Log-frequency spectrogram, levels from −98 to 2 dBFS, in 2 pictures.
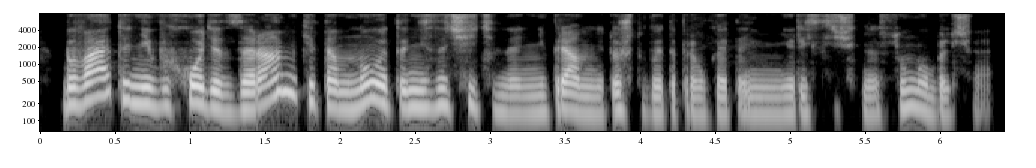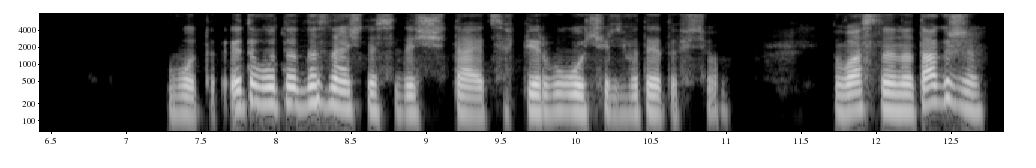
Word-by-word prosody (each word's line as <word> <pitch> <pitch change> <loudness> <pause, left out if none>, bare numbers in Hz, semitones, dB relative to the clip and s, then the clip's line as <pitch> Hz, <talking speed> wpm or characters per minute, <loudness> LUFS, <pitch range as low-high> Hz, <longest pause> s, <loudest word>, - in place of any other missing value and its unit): бывают, 240 +9 +5
они 205 -4 +4
выходят 185 -2 +3
за 160 +2 +4
рамки 305 -7 +2
там, 165 -4 +1
но 220 +2 +5
это 175 -3 -1
незначительно. 175 -5 -2
Не 140 +1 -7
прям, 150 -5 +2
не 130 - -8
то 155 - -1
чтобы 140 -3 -7
это - - -8
прям 130 0 -7
какая-то 130 0 -6
нереалистичная 130 +1 -8
сумма 170 -3 -5
большая. 120 -2 -10 0.9
Вот. 135 -1 -2 0.2
Это 175 - +3
вот 200 0 +2
однозначно 185 -5 +2
всегда 140 -1 -5
считается 135 +1 -4
в - - -23
первую 150 0 0
очередь- 145 -2 -1
вот 140 +2 -5
это 140 - 0
всё. - - -14 0.8
У 145 - -3
вас, 155 +3 +2
наверно, 150 -2 +4
так 210 - +3
же? 160 -8 -4
155 Hz, 175 wpm, -23 LUFS, 140-190 Hz, 0.9 s, бывают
